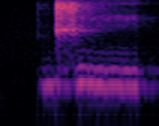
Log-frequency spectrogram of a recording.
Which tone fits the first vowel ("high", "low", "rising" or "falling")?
high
